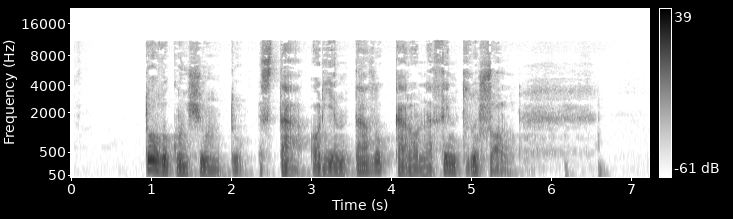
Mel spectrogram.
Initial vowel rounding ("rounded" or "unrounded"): rounded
